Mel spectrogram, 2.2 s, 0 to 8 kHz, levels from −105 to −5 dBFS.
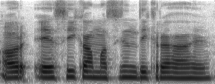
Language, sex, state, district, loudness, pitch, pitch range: Hindi, male, West Bengal, Alipurduar, -18 LUFS, 155 Hz, 150-165 Hz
